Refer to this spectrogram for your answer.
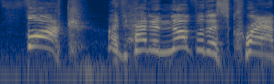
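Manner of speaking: very high, fed-up, furious, angry yell. Voicing a character who snaps after an hour without progress: angry outburst. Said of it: "the twink is angry".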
